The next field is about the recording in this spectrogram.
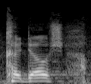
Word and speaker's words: kadosh: You would basically spell that K-A-D-O-S-H, K-A-D-O-S-H, kadosh. Or kodesh would be K-O-D-E-S-H. Kodesh, K-O-D-E-S-H.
